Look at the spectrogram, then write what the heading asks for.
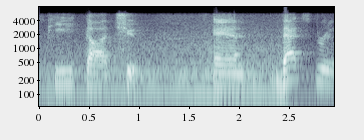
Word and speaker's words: Pikachu: the Pokemon series Pikachu Pikachu is actually how you say Pikachu's name in Japanese P God chew and that's three letters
